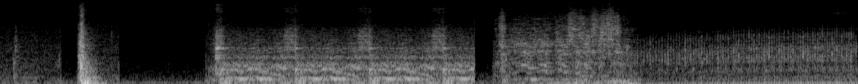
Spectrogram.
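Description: A car engine in the Project Zomboid video game: a sharp click, then the starter cranking and the engine catching, settling into a steady idle rumble, close and moderately loud.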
